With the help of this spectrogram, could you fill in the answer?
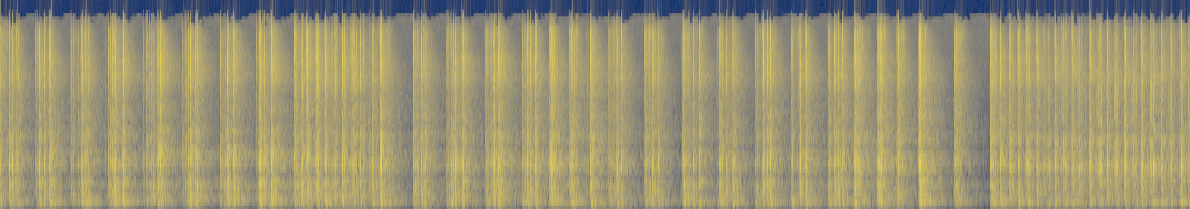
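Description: Fingertips and nails tap rapidly and unevenly on the glossy laminated cover of a large, solid hardcover cookbook resting on a wooden table. The taps are short and dry, with a steady low hum beneath them. Near the end, the tapping becomes a denser, continuous patter.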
